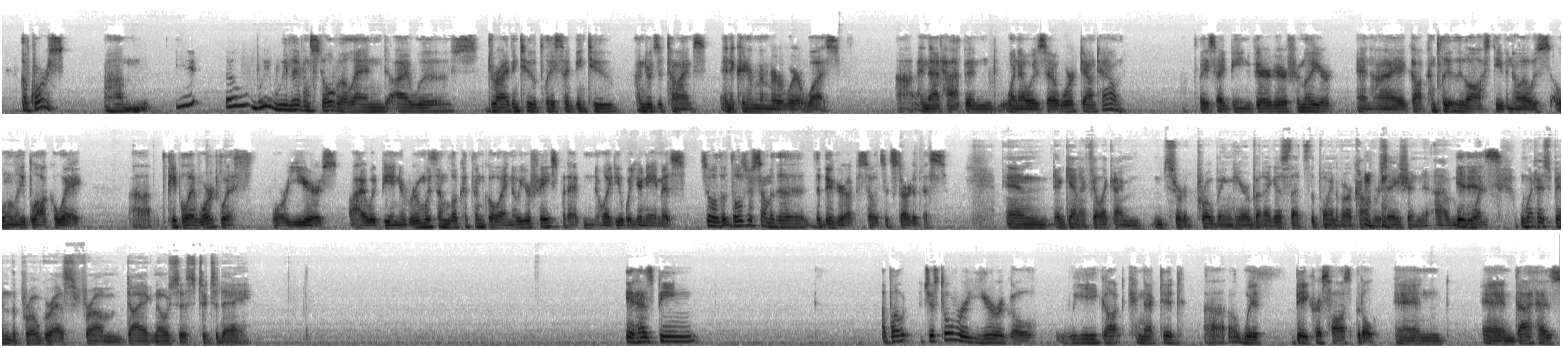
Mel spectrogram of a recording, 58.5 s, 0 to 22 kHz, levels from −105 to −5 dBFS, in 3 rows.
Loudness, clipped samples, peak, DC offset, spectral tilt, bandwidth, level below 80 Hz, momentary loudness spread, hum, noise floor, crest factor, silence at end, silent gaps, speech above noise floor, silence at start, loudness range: -20 LUFS; under 0.1%; -2 dBFS; under 0.1%; -6 dB/octave; 10.5 kHz; -52 dBFS; 9 LU; none; -46 dBFS; 18 dB; 0 s; none; 26 dB; 0.1 s; 3 LU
